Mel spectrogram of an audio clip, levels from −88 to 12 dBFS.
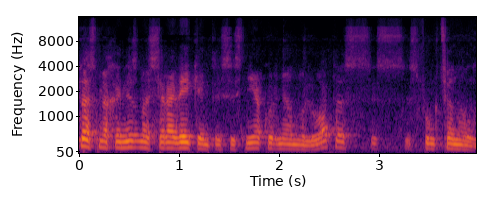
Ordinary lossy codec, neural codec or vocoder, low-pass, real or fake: Opus, 16 kbps; none; 14.4 kHz; real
